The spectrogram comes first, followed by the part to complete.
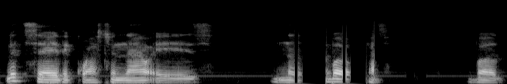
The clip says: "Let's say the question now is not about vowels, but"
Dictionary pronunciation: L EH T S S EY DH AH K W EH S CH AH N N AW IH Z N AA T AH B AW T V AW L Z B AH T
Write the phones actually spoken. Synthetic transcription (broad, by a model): L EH T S S EY DH AH K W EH S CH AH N N AW IH Z N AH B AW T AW Z B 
